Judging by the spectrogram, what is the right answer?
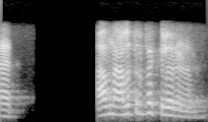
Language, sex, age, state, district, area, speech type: Kannada, male, 18-30, Karnataka, Belgaum, rural, conversation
